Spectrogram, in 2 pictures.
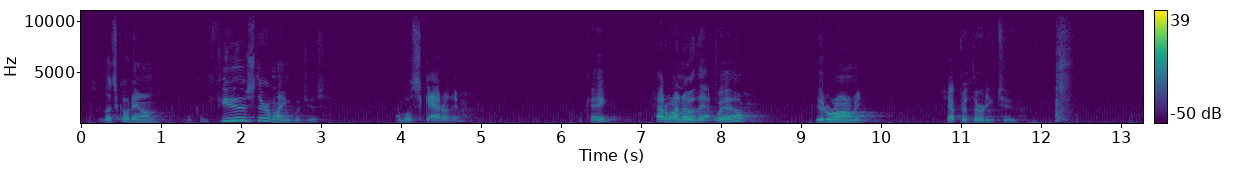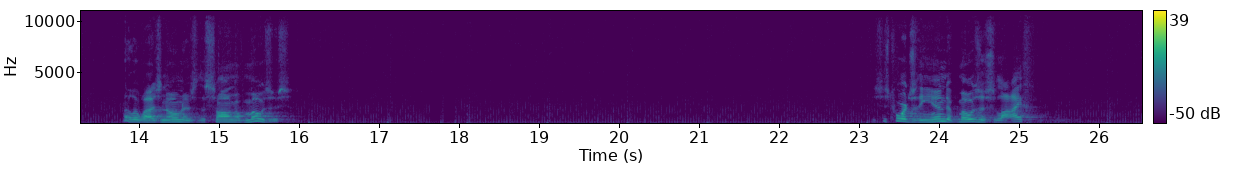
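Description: An older man speaks calmly into a microphone, pausing between phrases.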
